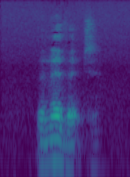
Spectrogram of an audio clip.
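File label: "Lanivet" English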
